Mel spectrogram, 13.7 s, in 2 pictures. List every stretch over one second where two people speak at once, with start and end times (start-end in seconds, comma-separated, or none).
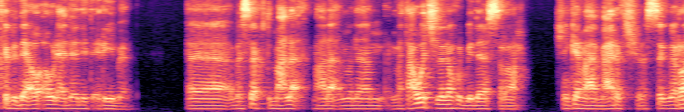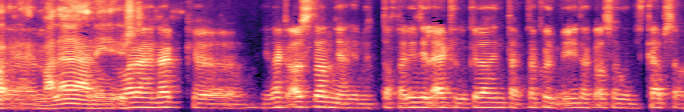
6.8-8.1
